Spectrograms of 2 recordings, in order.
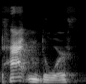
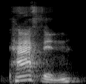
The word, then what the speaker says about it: Paffendorf: paffendorf and I'm sorry I said his name wrong at the beginning I said Pat andorf paffen with an F from Carl spad California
